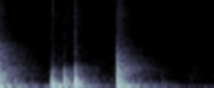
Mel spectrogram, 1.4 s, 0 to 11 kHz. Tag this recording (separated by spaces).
vol 0 sounds egoless stomping natural boxes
